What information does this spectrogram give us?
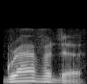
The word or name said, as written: gravida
